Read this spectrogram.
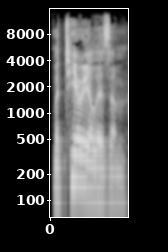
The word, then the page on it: materialism: American English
